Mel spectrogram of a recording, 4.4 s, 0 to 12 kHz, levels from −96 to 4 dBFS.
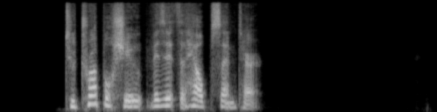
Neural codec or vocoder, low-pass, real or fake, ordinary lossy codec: codec, 16 kHz in and 24 kHz out, 0.4 kbps, LongCat-Audio-Codec, fine tuned four codebook decoder; 10.8 kHz; fake; none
